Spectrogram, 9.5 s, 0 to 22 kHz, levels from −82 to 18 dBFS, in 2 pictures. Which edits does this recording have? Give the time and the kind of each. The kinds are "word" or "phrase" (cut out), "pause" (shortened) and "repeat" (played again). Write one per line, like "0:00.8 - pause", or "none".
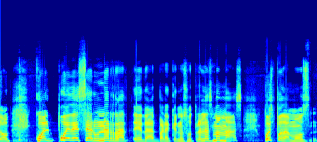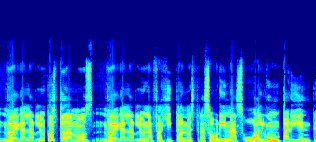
0:02.3 - word
0:05.4 - repeat
0:07.4 - phrase
0:08.4 - word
